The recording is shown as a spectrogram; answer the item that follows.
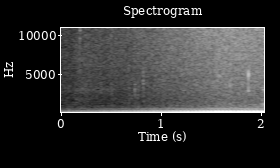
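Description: A low, steady hum that grows steadily louder.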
